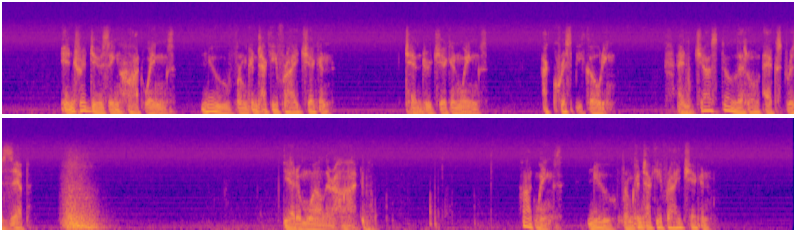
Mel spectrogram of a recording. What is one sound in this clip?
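A young man speaks with animation, close to the microphone.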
